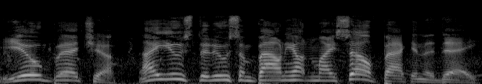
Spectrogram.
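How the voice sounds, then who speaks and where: A high, swooping male voice gives us a brash middle-aged bail bondsman from a video game. He talks in blunt, folksy slang with a gravelly edge, over faint background noise. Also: very animated, a little slow, bright, forceful tone, exaggerated voice. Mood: frank. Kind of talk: video game character dialogue.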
